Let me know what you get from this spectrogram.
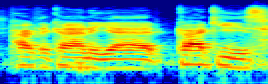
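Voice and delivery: mock Boston accent, dropped r's; hammed-up bad Boston accent; awful Boston accent. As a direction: badly imitate a Bostonian. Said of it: "awful, awful accents I've heard".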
